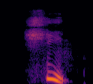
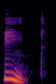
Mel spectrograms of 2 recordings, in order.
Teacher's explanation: E sound is long and smiling.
